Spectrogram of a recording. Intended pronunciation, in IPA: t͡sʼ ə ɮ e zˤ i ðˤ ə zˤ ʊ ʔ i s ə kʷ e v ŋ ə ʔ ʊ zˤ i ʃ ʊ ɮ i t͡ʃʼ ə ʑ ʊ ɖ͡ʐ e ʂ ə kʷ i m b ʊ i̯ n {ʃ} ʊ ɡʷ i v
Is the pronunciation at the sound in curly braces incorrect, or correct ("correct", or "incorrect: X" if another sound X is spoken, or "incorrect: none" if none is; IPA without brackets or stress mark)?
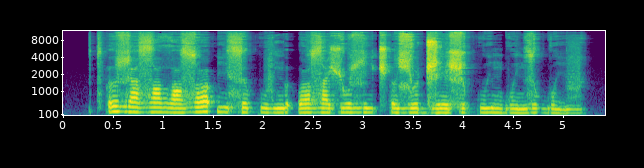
incorrect: z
